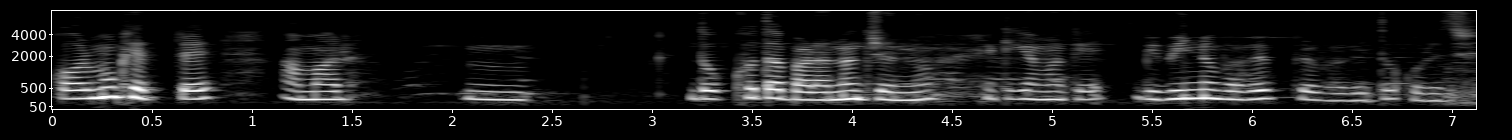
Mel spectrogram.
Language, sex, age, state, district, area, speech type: Bengali, female, 18-30, West Bengal, Jalpaiguri, rural, spontaneous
